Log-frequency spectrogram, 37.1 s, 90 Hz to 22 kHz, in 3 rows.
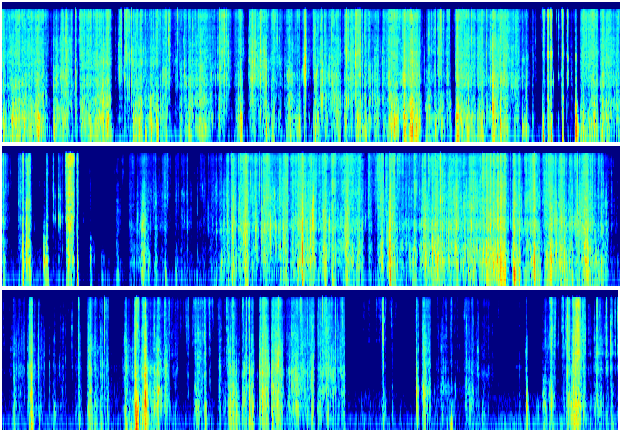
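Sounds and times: bubble wrap crinkling: 0.0 - 14.0, 14.7 - 31.6, 35.6 - 37.0
tape torn from dispenser: 13.4 - 14.0.

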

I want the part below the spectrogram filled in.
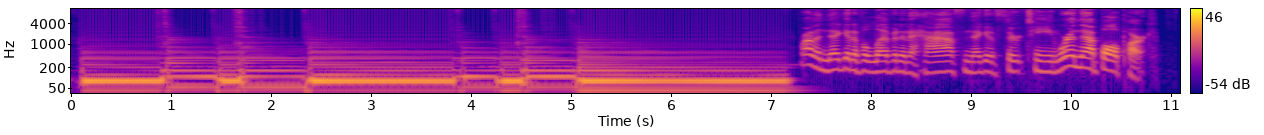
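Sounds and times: electric bass guitar notes: 0.0 - 8.4.

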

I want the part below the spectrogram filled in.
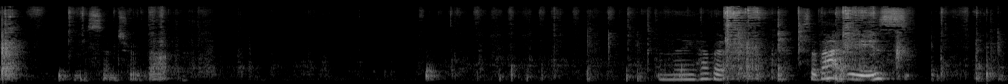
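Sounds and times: paper taps and rustles: 4.2 - 6.6.

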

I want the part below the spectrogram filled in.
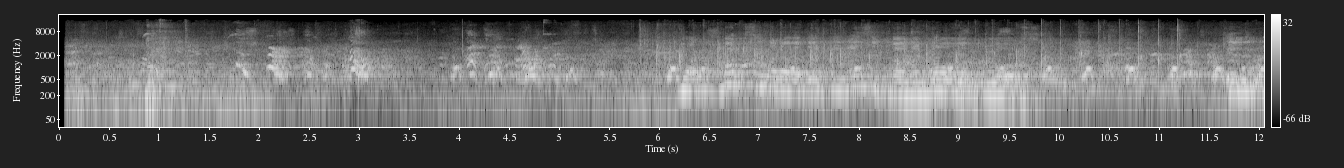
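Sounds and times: dog barking and yipping: 1.8 - 3.3, 3.9 - 5.2.

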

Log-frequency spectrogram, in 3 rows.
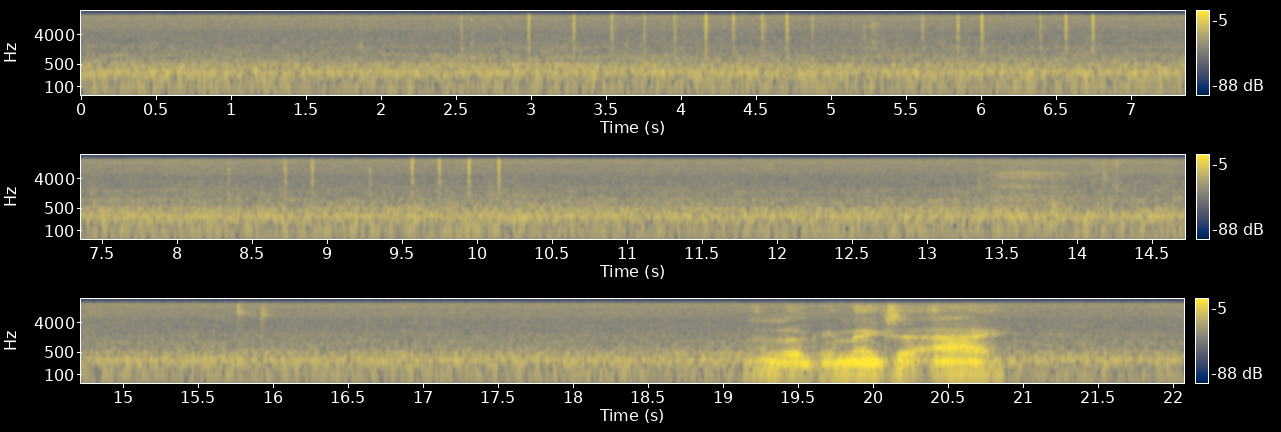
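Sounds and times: electrical hum with hiss: 0.0 - 22.0
quick light clicks: 2.5 - 6.8, 8.3 - 10.2.

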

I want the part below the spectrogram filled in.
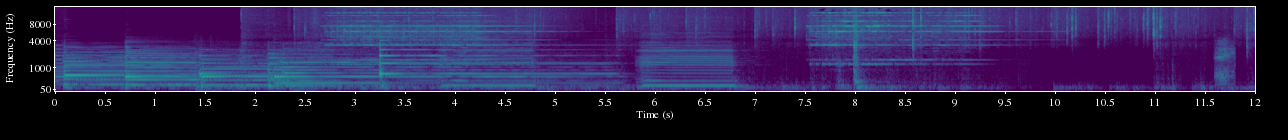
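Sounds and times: piano notes: 0.0 - 6.9
mobile phone ringing: 2.7 - 5.4, 7.5 - 9.6.

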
